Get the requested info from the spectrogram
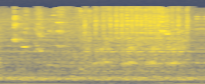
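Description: Industrial overlock machine (serger) stitching, a rapid, even mechanical clatter over a steady motor hum, as it sews and trims elastic onto the edge of knit fabric.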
